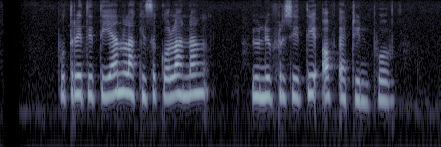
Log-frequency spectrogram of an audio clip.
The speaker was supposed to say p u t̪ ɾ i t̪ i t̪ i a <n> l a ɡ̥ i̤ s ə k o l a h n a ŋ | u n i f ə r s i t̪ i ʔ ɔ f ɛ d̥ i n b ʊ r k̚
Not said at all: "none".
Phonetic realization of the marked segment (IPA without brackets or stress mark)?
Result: n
